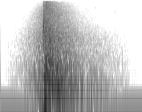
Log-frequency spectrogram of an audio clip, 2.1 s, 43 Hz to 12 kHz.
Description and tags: explosion mid fuse 1
Explosion with short "fuse" before the bang. Made of multiple firework-recordings.
explode, eruption, dynamite, movie, burst, bang, soundeffect, boom, fuse, sfx, tnt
